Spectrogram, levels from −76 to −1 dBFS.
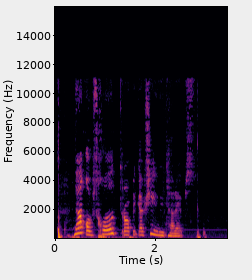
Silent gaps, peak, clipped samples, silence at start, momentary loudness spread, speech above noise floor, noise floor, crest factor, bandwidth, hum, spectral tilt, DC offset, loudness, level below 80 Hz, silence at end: none; -2 dBFS; under 0.1%; 0.05 s; 17 LU; 25 dB; -48 dBFS; 22 dB; 11.5 kHz; none; -5.5 dB/octave; under 0.1%; -24 LUFS; -38 dBFS; 0.4 s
